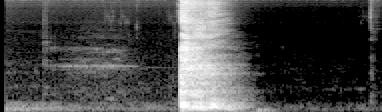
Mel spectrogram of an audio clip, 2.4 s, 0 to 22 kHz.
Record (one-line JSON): {"cough_length": "2.4 s", "cough_amplitude": 32768, "cough_signal_mean_std_ratio": 0.27, "survey_phase": "beta (2021-08-13 to 2022-03-07)", "age": "18-44", "gender": "Male", "wearing_mask": "No", "symptom_none": true, "smoker_status": "Never smoked", "respiratory_condition_asthma": false, "respiratory_condition_other": false, "recruitment_source": "REACT", "submission_delay": "0 days", "covid_test_result": "Negative", "covid_test_method": "RT-qPCR", "influenza_a_test_result": "Negative", "influenza_b_test_result": "Negative"}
